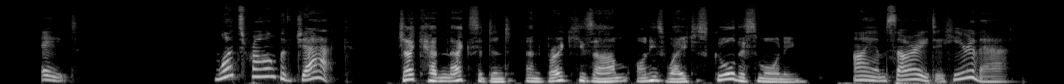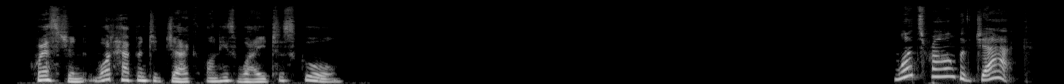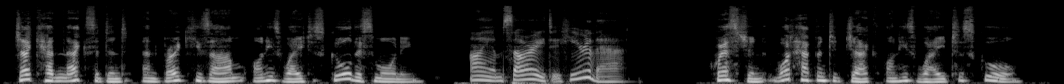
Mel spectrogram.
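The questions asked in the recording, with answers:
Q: what happened to Jack on his way to school?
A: He had an accident and broke his arm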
